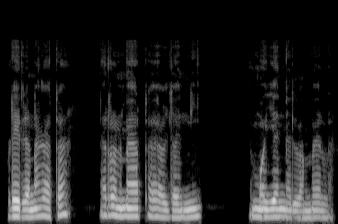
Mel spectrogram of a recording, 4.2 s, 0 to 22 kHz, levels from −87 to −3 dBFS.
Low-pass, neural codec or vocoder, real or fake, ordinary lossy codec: none; vocoder, 22.05 kHz, 80 mel bands, WaveNeXt; fake; none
